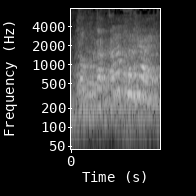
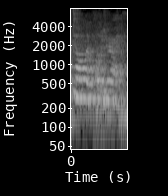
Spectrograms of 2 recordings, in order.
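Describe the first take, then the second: First: "Close your eyes" stretched out slowly and said louder; insist, drawing out each word; slow, firm repeat. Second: Said in the usual way. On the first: Real, not acted. Speaker repeats the instruction to the audience, slow and insistent. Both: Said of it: "okay, no, don't look".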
